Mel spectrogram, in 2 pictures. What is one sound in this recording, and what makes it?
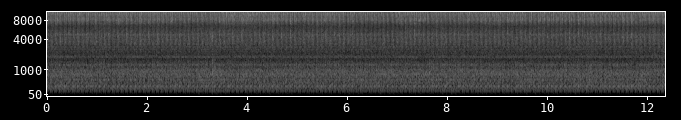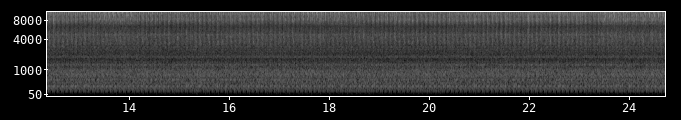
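A sewing machine hums and clatters steadily as its needle stitches rapidly.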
